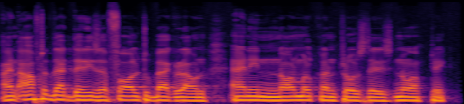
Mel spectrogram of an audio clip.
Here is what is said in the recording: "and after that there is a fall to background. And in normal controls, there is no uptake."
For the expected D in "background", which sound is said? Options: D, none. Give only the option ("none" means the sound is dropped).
D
